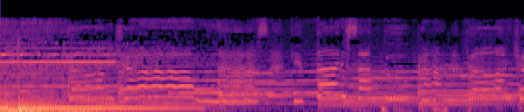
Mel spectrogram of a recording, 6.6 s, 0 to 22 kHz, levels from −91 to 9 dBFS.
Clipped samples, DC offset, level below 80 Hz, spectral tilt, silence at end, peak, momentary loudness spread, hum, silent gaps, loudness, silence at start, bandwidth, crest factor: under 0.1%; under 0.1%; -30 dBFS; -6 dB/octave; 0 s; -4 dBFS; 12 LU; none; none; -26 LUFS; 0 s; 12 kHz; 20 dB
